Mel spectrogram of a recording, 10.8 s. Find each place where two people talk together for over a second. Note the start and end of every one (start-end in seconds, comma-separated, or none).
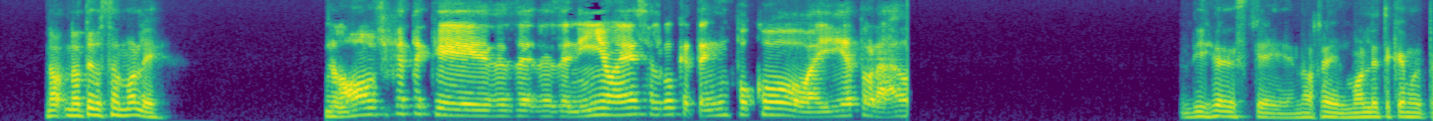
none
